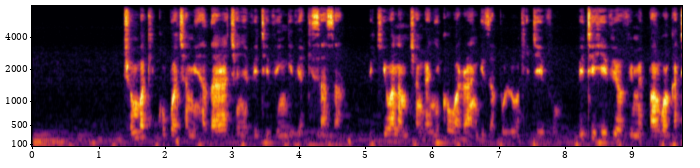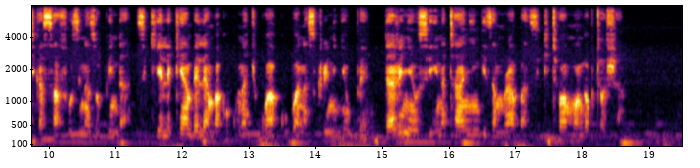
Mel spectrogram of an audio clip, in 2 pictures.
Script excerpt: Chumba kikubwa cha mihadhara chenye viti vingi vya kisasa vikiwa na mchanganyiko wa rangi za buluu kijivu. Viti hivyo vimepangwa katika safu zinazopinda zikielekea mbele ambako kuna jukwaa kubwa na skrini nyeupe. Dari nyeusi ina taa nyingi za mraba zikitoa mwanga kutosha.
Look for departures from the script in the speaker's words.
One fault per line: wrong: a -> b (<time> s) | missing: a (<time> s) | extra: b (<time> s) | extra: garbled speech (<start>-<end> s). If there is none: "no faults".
no faults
